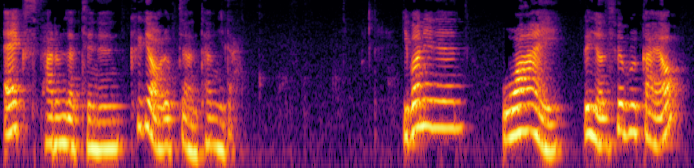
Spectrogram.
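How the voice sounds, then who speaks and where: A woman teaching English pronunciation to Korean speakers, explaining politely and patiently and modeling each sound slowly and clearly. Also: medium pitch, lively intonation. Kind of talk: slow, careful instructional narration.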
